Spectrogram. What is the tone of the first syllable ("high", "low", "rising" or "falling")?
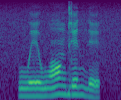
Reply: low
